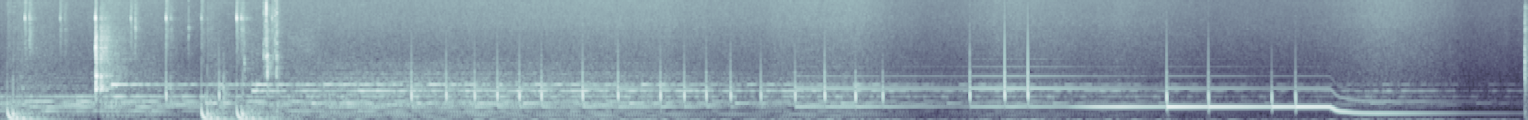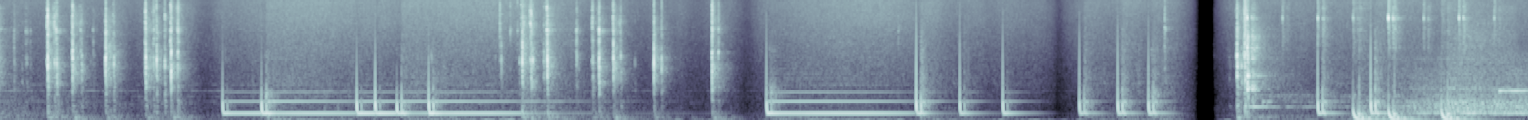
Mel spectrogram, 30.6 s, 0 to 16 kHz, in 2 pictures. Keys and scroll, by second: 2.6 space, 14.9 super+a, 15.7 shift+super+d, 15.9 shift+3, 16.7 BackSpace, 16.8 2, 16.9 Return, 20.4 super+a, 21.1 shift+super+d, 21.3 shift+3, 21.7 6, 22.3 Return, 27.6 space.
